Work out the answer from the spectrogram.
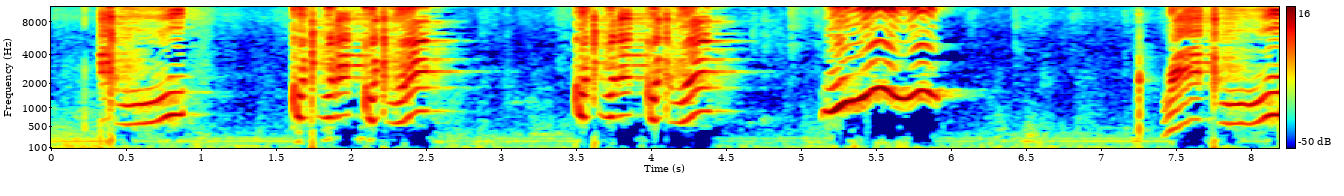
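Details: Young Alexandrine parakeet calling in short bursts of rough, rising squawks separated by pauses of about a second, with a low hum in the background.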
